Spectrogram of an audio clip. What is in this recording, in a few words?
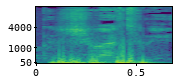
"sewasune", minamiyamagata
